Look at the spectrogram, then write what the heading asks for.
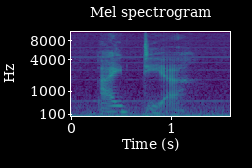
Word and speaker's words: idea: I is saying I. Which it often says at the end of a syllable. E is saying E at the end of a syllable. And A is saying its third sound.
